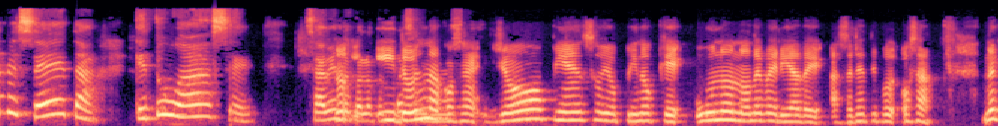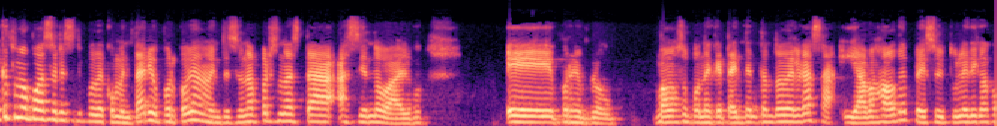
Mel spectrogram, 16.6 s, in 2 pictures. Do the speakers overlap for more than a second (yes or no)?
yes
